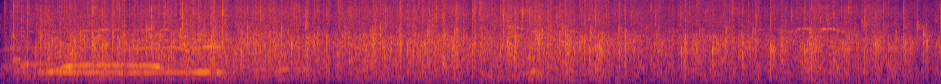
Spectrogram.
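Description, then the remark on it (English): An audience applauds a panel of speakers, a dense, loud wash of applause that holds its level for the whole stretch, with a few faint whistles or cheers near the start. “Can I get a big round of applause for our panelists?”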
